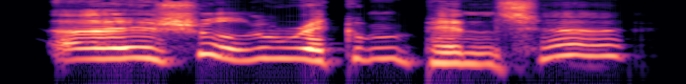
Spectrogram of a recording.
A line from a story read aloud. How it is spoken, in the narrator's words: said Aunt Agatha, feebly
